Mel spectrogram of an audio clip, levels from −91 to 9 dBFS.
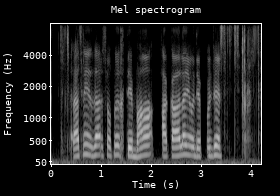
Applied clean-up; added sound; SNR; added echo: neural diffusion model UNIVERSE++.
